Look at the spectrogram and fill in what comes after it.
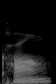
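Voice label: "kang", second tone, pinyin voice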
